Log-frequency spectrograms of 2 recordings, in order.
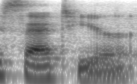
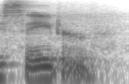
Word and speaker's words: satyr: I say satire, or I was saying satire. I've heard it satyr? And yeah, you say satyr. I don't know if that's right. Satyr later.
